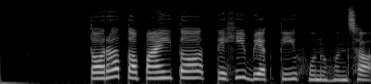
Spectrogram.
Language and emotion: Nepali, neutral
